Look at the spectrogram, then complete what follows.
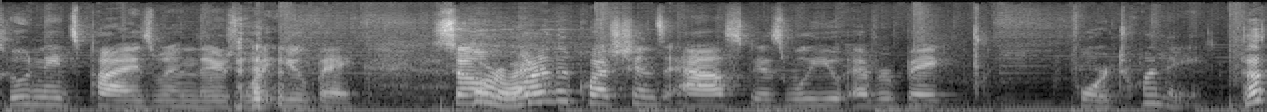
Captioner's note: giggle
